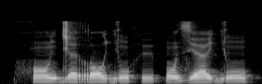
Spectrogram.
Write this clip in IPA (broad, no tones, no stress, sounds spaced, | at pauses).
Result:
h ɔ̃ ɟ ɛ r ɔ ɟ ũ h y p ɔ̃ zʲ æ ɟ ũ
